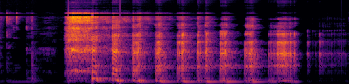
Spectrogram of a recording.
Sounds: Laughter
